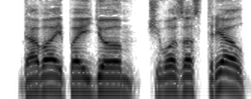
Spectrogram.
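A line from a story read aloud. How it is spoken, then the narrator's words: Sharp shout. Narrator (Russian): прикрикнул на него жандарм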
